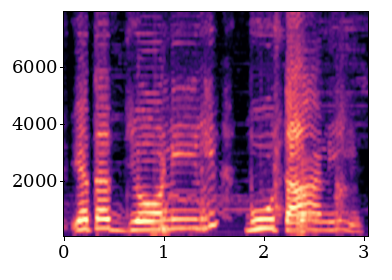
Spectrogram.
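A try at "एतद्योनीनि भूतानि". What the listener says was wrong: ఎన్నిసార్లు చెప్పినా ఎతద్దు కాదమ్మా, ఏతద్యోనీని. ఏతద్యోనీని భూతాని.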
